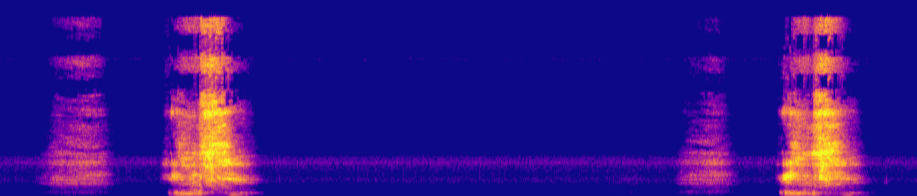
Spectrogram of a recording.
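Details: Adult female sneezing: two loud sneezes, each preceded by a short indrawn breath, over a steady faint hiss.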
